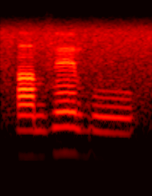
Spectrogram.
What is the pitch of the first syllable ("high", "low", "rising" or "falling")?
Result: low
